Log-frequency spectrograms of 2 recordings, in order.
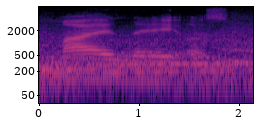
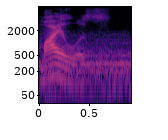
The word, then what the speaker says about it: Mileus: No, it is Mileus. Mileus? I mean, that's what I said in the beginning, was Miles. Not Miles. I just did that for puns. But I pronounced it as like Miles.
